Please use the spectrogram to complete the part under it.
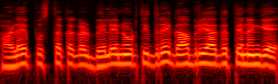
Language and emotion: Kannada, fearful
